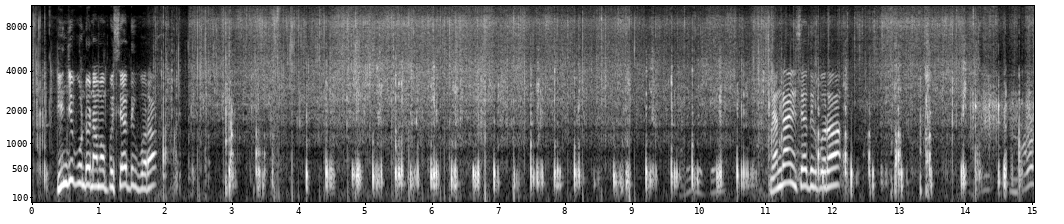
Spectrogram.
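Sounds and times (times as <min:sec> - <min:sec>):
paste sizzling in hot oil: 0:01.8 - 0:15.0
ladle scraping metal pan: 0:01.9 - 0:11.1, 0:11.7 - 0:15.0.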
